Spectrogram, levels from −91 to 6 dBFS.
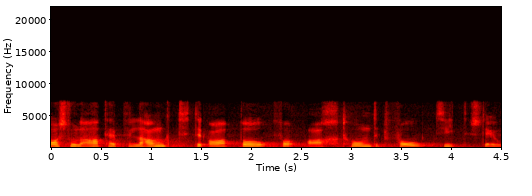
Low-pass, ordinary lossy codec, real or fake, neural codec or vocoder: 7.2 kHz; none; fake; codec, 16 kHz, 0.8 kbps, ZipCodec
